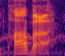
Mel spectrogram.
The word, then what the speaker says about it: Paba: P-A-B-A. – Phonetical? – Seem more P-O-B-A, but... – Poba. – Yeah, in this world, things are pronounced how I want them to be.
